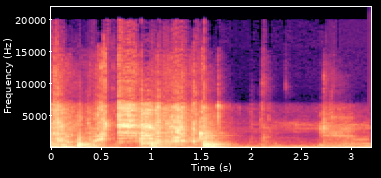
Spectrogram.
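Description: Beef karahi with tomatoes stirred in a metal pot, a spoon scraping and clanking against the sides in a few loud close strokes, then quieter bubbling and faint utensil taps.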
